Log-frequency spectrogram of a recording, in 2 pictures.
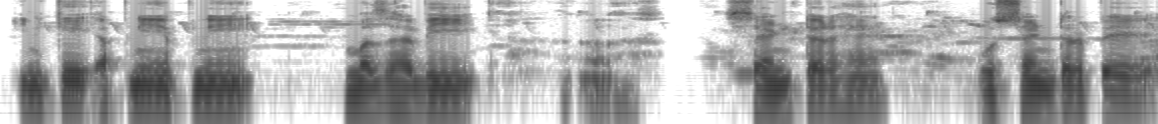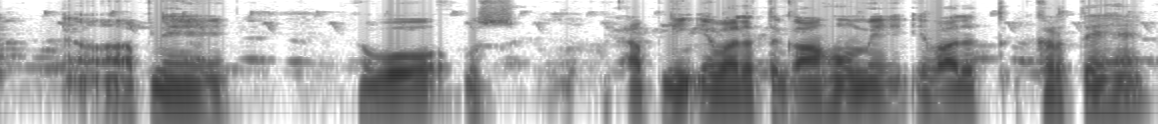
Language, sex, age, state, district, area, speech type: Urdu, male, 45-60, Bihar, Khagaria, rural, spontaneous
